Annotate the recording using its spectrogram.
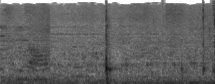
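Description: A plastic cup knocks down onto a counter.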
